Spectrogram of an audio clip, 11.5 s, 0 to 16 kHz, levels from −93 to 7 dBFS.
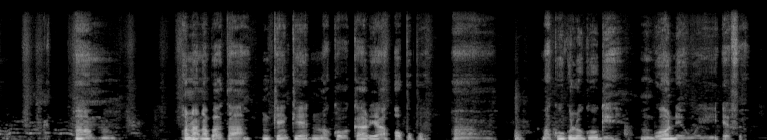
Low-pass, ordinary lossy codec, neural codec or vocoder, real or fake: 14.4 kHz; none; none; real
